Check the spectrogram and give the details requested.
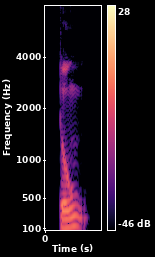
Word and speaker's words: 冬: In today's video, we'll teach you the Chinese character for winter, pronunciation, dong.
